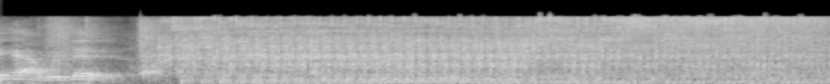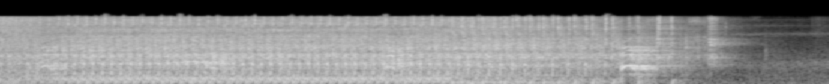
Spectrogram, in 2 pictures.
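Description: A small gasoline engine runs loudly and steadily, then cuts off.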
